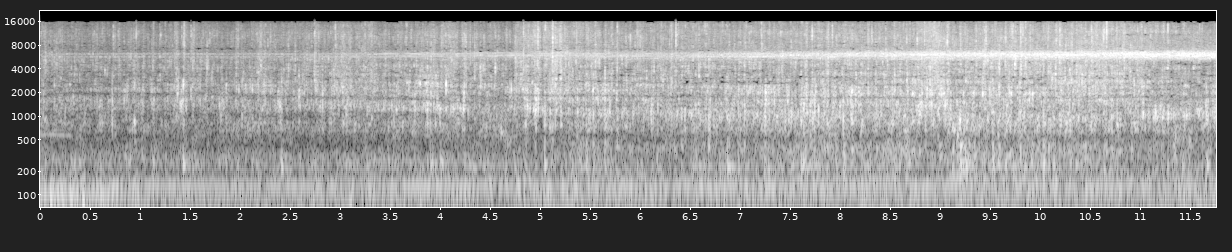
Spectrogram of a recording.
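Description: Running water splashing and trickling as raw chicken feet are rinsed. A steady high whine comes in about five seconds in and grows louder.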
